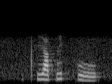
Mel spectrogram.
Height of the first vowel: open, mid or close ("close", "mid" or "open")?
close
